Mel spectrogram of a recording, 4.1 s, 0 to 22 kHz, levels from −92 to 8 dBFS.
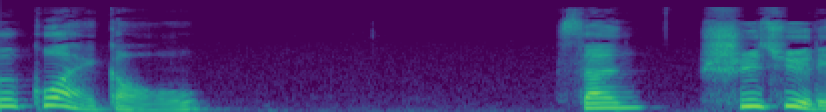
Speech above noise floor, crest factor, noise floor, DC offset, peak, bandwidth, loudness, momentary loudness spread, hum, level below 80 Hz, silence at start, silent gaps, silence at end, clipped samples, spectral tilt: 47 dB; 18 dB; -68 dBFS; under 0.1%; -6 dBFS; 16.5 kHz; -22 LUFS; 16 LU; none; -64 dBFS; 0 s; none; 0 s; under 0.1%; -5 dB/octave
